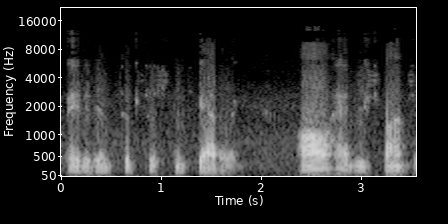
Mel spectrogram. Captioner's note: speaking in foreign language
